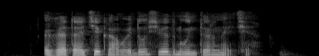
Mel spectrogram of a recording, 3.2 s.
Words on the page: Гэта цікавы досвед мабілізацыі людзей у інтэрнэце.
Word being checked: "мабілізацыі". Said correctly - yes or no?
no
